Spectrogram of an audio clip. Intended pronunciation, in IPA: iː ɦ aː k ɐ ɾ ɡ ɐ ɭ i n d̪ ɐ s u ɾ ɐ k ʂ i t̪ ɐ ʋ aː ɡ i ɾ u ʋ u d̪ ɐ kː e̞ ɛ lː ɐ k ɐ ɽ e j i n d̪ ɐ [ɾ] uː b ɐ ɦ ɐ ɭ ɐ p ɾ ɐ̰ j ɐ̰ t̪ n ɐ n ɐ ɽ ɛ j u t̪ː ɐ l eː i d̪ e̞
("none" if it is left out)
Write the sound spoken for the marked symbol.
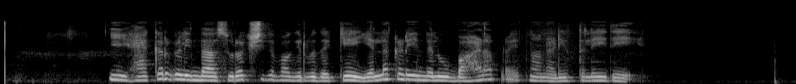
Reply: l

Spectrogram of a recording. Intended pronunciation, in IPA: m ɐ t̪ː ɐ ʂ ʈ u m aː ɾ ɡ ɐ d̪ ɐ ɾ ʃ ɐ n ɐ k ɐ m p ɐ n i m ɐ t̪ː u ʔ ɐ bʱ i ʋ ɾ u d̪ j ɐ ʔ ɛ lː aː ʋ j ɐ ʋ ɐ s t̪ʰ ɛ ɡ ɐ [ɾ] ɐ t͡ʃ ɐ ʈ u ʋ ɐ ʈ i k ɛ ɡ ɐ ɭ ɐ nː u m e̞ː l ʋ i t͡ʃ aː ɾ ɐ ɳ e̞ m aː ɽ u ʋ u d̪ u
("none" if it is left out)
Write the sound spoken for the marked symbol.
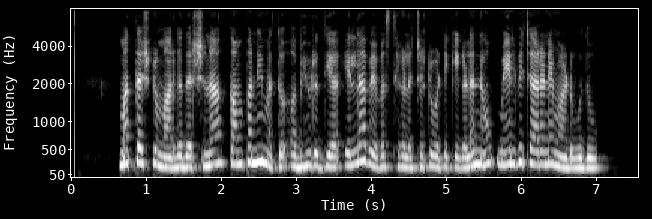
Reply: ɭ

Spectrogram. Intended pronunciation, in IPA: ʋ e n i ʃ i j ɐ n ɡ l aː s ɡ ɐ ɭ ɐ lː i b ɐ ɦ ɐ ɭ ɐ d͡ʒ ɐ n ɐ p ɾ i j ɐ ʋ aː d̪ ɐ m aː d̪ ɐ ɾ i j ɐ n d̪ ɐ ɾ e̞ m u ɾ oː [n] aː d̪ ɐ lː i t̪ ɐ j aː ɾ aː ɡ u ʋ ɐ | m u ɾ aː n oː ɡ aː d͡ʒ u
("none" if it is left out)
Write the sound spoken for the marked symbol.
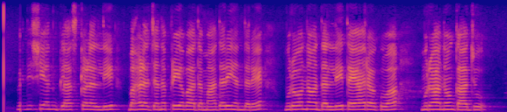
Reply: n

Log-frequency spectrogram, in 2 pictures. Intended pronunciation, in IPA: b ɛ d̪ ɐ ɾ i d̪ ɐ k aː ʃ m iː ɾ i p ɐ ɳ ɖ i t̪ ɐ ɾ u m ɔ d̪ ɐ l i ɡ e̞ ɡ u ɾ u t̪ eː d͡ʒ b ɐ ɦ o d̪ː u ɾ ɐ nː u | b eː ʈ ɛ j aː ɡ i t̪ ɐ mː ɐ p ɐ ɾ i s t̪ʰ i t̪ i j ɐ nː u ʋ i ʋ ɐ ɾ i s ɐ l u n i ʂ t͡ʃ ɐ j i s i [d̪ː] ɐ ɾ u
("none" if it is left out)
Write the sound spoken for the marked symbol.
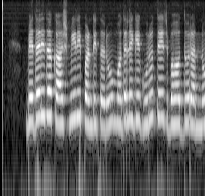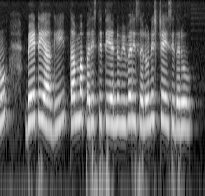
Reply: d̪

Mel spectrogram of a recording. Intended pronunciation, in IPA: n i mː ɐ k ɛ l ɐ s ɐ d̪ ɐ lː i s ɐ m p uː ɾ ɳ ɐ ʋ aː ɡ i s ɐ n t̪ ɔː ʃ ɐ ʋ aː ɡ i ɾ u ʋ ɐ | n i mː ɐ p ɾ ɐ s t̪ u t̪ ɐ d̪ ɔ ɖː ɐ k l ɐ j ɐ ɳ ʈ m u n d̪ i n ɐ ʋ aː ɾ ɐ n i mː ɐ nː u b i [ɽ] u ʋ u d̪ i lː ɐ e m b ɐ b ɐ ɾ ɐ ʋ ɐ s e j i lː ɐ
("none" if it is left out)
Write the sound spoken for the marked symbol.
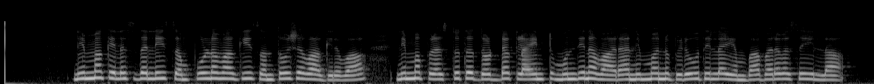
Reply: ɽ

